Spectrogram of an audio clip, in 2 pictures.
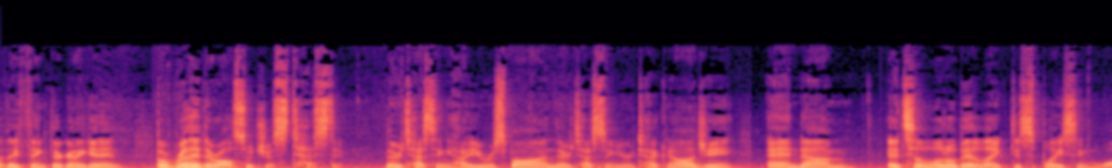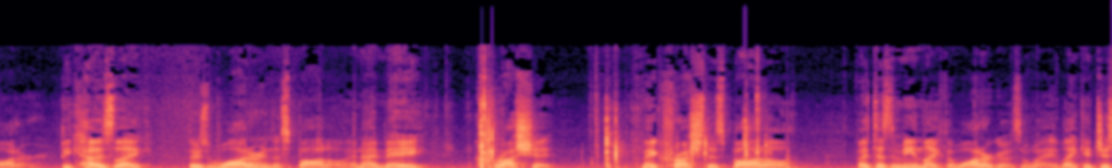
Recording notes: Speaking to a group of state security leaders. This entire session is driven by audience questions, and you may hear one that you’d have asked were you there.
